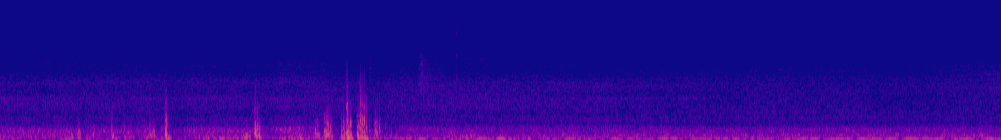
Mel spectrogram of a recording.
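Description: Steady low road and engine rumble heard from inside a moving car's cabin, with a few short knocks and thumps between about one and a half and four seconds in.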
